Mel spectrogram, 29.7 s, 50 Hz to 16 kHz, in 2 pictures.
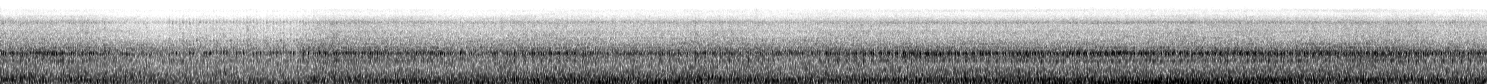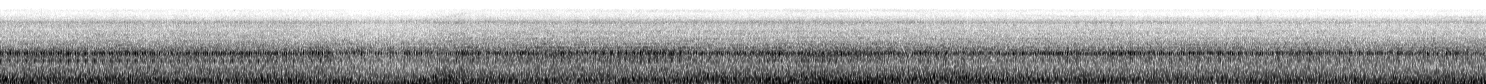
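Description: Land Rover Defender Td5's five-cylinder turbodiesel running steadily at low revs, a deep rumble with a steady high whine over it.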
